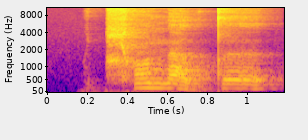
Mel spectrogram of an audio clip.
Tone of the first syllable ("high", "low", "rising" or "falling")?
high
